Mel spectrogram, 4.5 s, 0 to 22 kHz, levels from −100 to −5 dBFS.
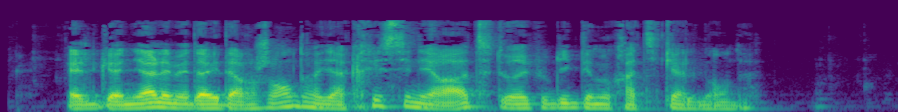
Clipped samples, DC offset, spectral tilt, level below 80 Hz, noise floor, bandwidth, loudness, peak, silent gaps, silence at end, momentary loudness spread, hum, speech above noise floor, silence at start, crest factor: under 0.1%; under 0.1%; -5.5 dB/octave; -46 dBFS; -63 dBFS; 11.5 kHz; -23 LUFS; -4 dBFS; none; 0.7 s; 10 LU; none; 40 dB; 0.35 s; 18 dB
